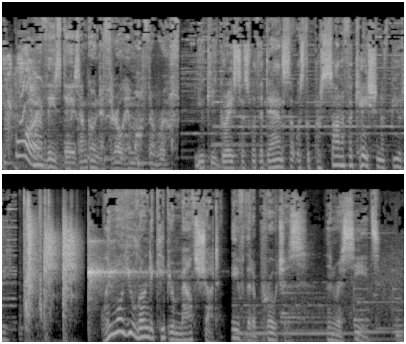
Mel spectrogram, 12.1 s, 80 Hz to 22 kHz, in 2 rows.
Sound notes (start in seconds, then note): 6.4 smack x3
